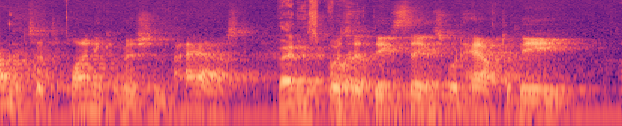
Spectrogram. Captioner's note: none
